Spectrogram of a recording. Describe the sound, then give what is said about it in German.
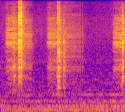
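Wooden floorboards in a house creak in a few slow, drawn-out groans spaced apart, moderately loud over a low background rumble. “Das Knarzen von Holzdielen.”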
